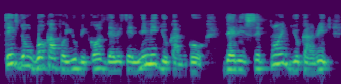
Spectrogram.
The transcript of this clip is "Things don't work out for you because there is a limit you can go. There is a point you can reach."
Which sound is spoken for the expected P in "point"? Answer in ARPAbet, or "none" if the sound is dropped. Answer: P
